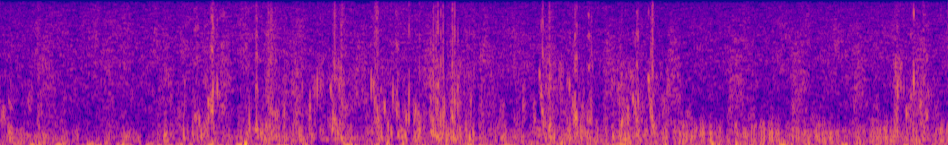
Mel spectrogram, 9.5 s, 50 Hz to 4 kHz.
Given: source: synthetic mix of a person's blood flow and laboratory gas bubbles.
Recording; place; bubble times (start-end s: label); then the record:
Doppler ultrasound of blood flow; subclavian vein
0.00-0.16 s: bubbles
0.28-0.34 s: bubbles
0.37-0.48 s: bubbles
1.61-2.28 s: bubbles
2.44-3.04 s: bubbles
3.06-3.60 s: bubbles
3.69-4.25 s: bubbles
4.29-4.76 s: bubbles
5.00-5.06 s: bubbles
5.12-5.26 s: bubbles
5.33-5.95 s: bubbles
6.16-6.69 s: bubbles
8.91-9.33 s: bubbles
From the record:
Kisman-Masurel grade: 332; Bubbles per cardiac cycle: rolling drumbeat, 9 or more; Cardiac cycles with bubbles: 50 to 99%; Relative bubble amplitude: moderate (0.250 to 0.450); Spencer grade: 3 (all of the cardiac periods contain showers or single bubble signals, but not dominating or overriding the cardiac motion signals); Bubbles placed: anywhere in the cardiac cycle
